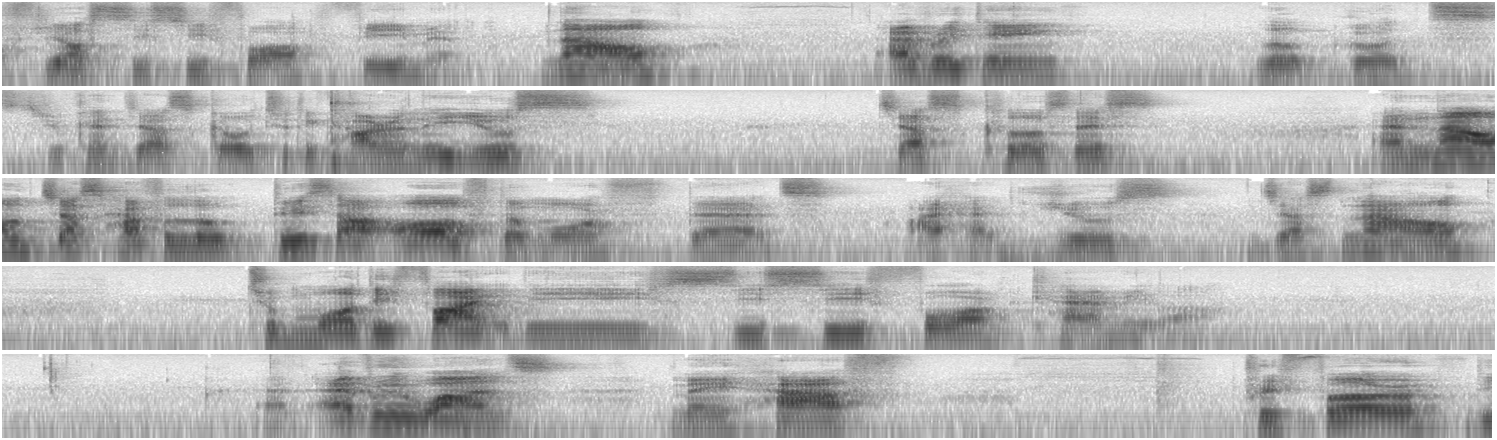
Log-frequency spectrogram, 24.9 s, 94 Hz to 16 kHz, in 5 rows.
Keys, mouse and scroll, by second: 0.2 c, 12.5-13.5 drag, 17.1-20.1 drag.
